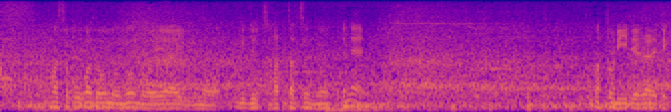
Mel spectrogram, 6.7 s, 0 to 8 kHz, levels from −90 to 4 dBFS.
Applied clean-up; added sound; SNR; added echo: none; Drum; 14 dB; none.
